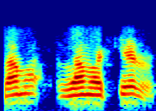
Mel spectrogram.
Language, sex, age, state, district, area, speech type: Bodo, male, 60+, Assam, Udalguri, rural, conversation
